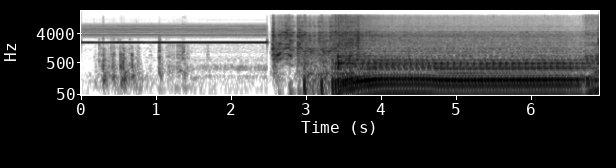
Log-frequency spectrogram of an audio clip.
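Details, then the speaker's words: Toyota MR2 Turbo with 3S-GT engine, slightly overheating, started with sticky key: after a chime it cranks briefly, fires and settles into a loud, somewhat uneven low idle; engine runs rough. "okay so it's not actually the best running car in the world but it does have a lot of the mr2 s original charm"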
